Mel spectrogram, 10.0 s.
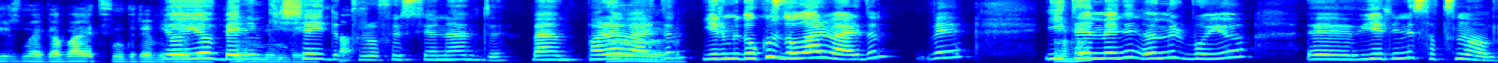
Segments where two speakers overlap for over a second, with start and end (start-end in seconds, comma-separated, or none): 1.0-2.4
